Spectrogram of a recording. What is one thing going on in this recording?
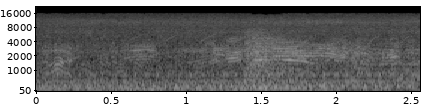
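Men shout outdoors in an appeal.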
